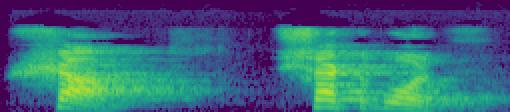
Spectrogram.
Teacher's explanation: जीभ जाएगी मूर्धा तक लेकिन टकराएगी नहीं, फिर वापस आएगी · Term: मूर्धन्य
